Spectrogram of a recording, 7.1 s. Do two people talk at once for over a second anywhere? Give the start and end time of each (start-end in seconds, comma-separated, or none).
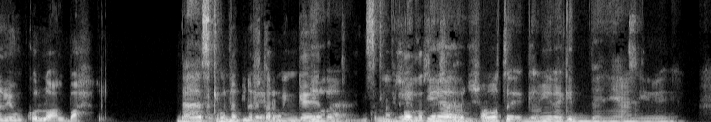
2.0-5.0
